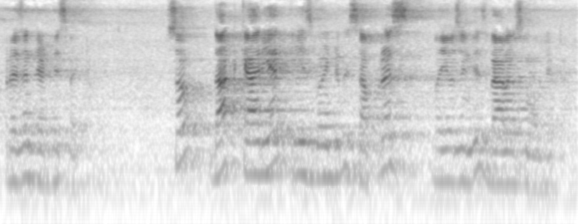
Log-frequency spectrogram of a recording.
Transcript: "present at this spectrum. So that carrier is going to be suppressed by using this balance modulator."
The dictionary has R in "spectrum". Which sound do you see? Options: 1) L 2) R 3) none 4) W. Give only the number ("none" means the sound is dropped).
3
